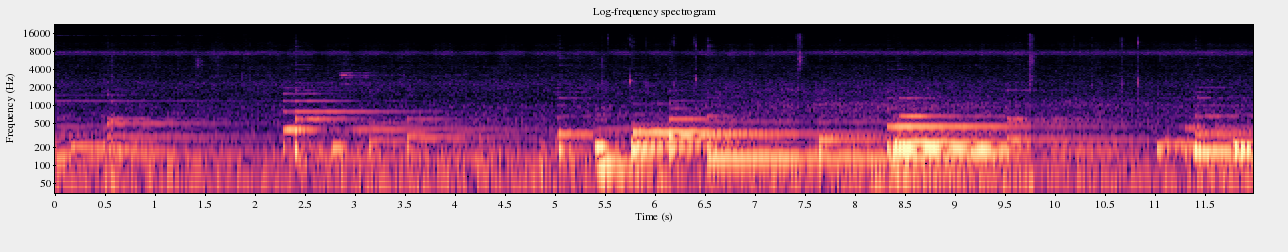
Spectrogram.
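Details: Gentle acoustic guitar music with plucked and strummed notes, and no animal sounds audible.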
